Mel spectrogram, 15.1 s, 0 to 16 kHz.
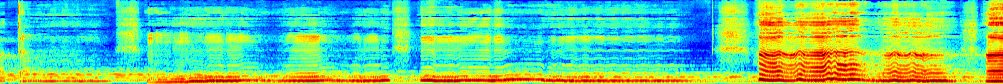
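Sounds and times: breath: 0:01.8 - 0:02.2, 0:10.7 - 0:11.4, 0:14.4 - 0:14.8.

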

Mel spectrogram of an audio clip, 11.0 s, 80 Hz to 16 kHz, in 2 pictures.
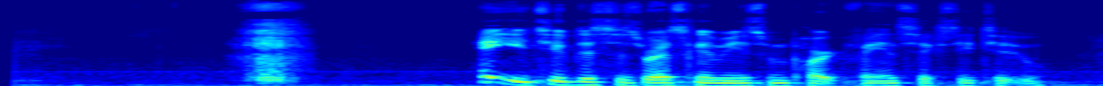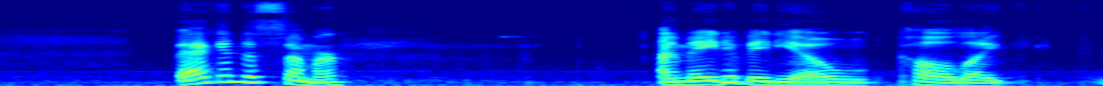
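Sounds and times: steady low hum: 0:00.1 - 0:11.0
person breathy burst: 0:01.1 - 0:01.6.

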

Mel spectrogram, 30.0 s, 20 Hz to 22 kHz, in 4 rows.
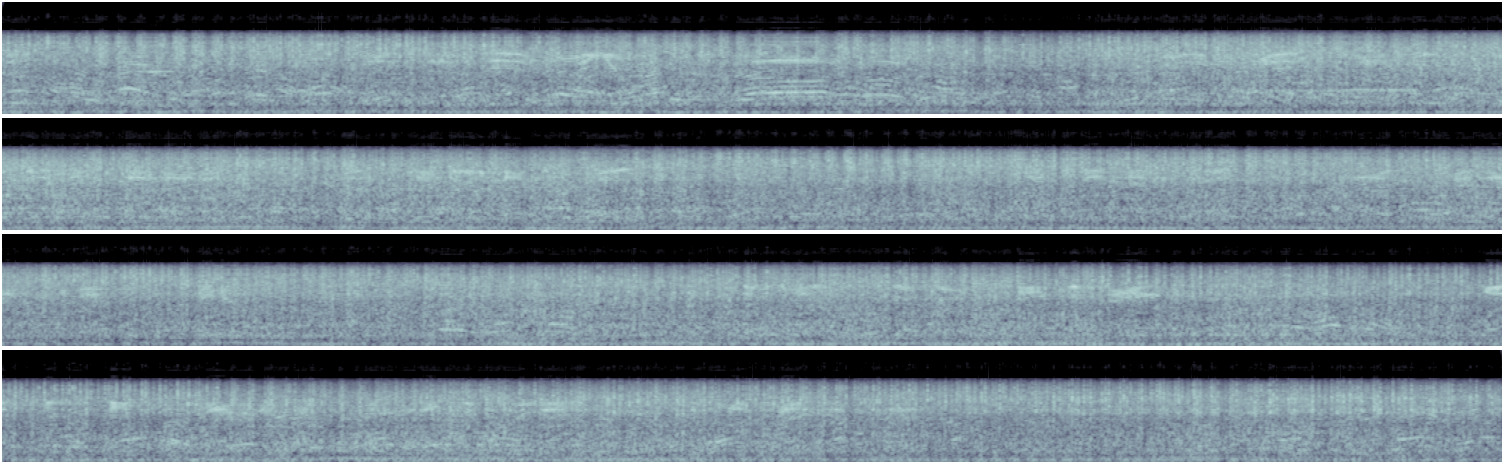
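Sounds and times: engine idling: 0:00.0 - 0:30.0
indistinct voices: 0:00.0 - 0:30.0.

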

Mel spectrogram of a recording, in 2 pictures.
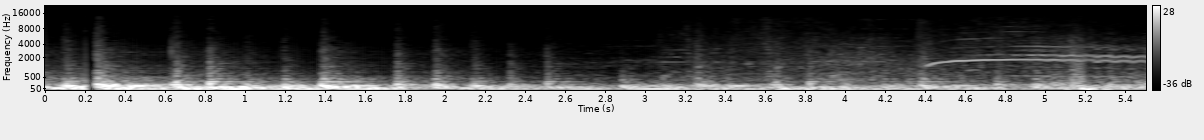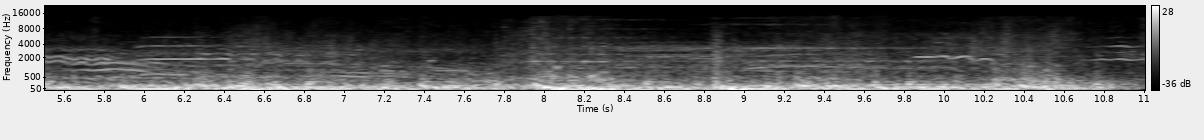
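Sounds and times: dramatic music with heavy drumming: 0:00.0 - 0:11.0.

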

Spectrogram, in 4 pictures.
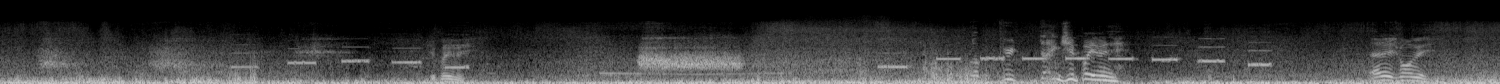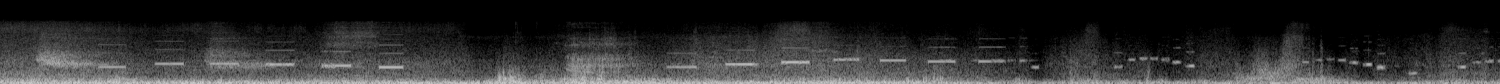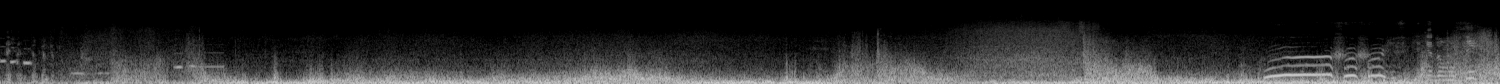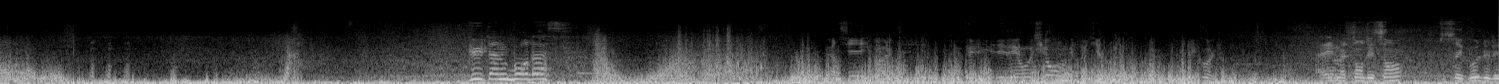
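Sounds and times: wind noise on microphone: 0:00.0 - 0:59.9
variometer beeping: 0:02.2 - 0:04.8, 0:05.9 - 0:06.7, 0:08.6 - 0:13.0, 0:15.4 - 0:19.2, 0:21.6 - 0:27.2, 0:27.9 - 0:32.4.

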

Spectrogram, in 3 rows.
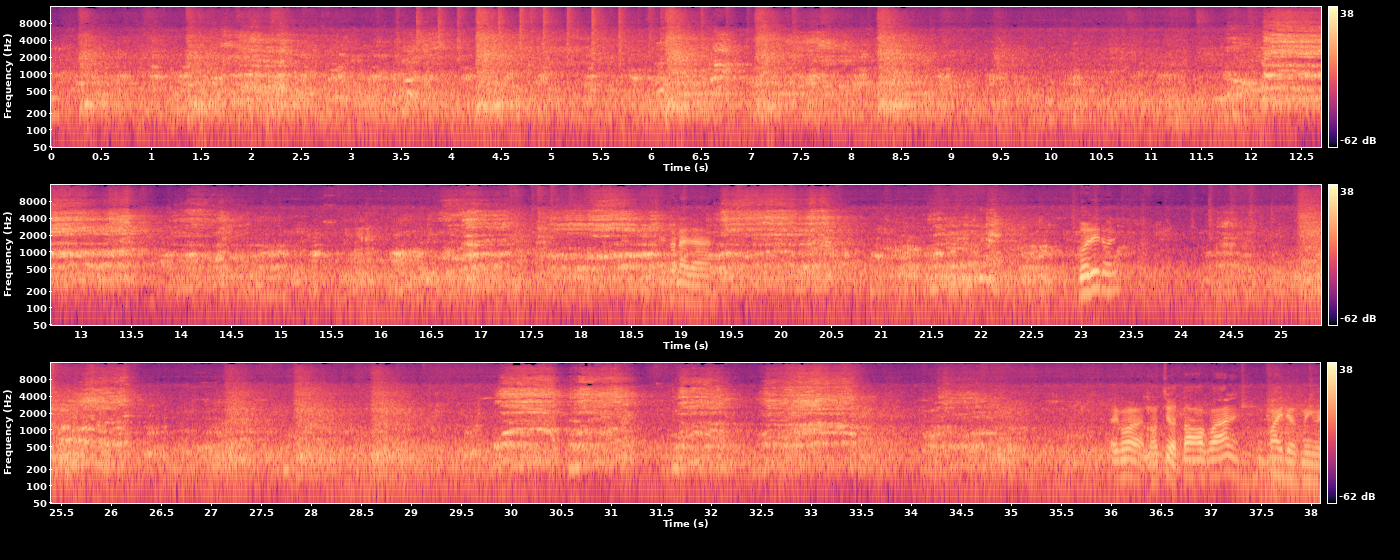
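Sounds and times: pigs grunting and squealing: 0:00.0 - 0:38.0.

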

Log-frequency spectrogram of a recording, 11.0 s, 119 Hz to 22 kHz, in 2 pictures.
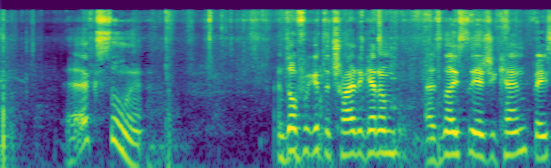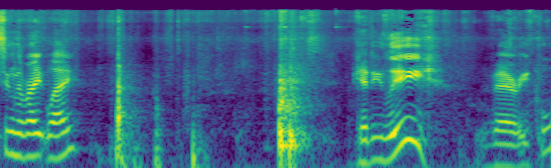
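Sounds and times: plastic rustle: 0:01.8 - 0:05.6.

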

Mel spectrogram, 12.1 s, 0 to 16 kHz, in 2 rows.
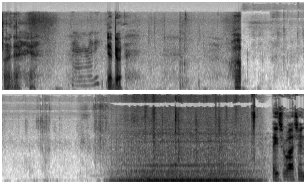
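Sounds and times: boat engine running: 0:08.2 - 0:11.4.

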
